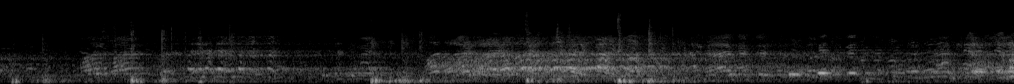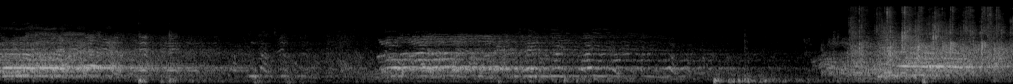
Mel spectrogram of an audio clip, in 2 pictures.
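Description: Players' shouts echoing around a large indoor football hall, with occasional dull thuds of the ball being kicked. A louder burst of noise comes near the end.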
